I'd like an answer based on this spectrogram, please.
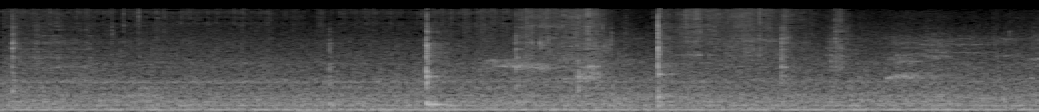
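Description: Light clinking and scraping of a utensil against a cooking pot as boiled eggs are laid onto a layer of rice for egg dum biryani, with two sharper clinks about two and a half and four seconds in. A steady low hum sounds throughout.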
